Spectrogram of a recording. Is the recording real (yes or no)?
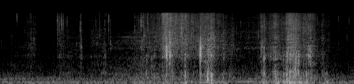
yes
